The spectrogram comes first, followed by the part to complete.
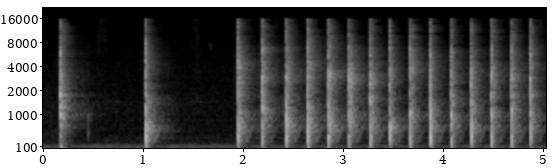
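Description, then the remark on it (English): Applause for a step dance routine, from students taking their finals and the professors giving them. It starts hesitantly with two separate claps, then builds into steady, brisk clapping at an even rhythm, loud and sharp, with no voices. “A literal round of applause as the others in the room with me, both those taking their finals and the professors giving it, applauded the performance.”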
